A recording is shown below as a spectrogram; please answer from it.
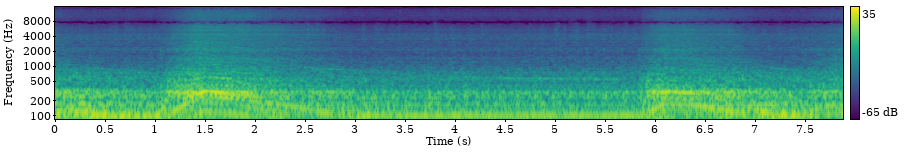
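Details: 2011 BMW 530d xDrive N57 diesel timing chain noise: rough rattly clatter over the engine as it revs up and settles; main bearings also significantly worn, fixed by replacing chain plus main and rod bearings.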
